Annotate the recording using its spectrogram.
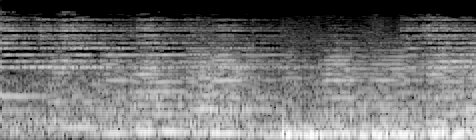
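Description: Harmonium playing a bhajan melody in held, reedy notes, with mridangam strokes heard over it in the second half.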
